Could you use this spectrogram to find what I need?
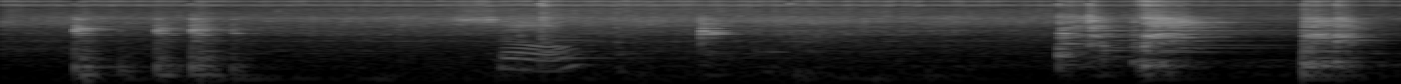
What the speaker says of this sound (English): as the meat cooks,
